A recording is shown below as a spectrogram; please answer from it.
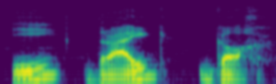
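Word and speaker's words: Draig Goch: I think it is pronounced Draiggoch, right? Because E is a Y sound, Draig, and Goch.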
